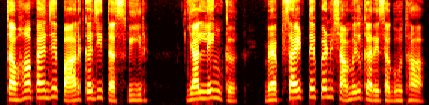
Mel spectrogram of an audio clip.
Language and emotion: Sindhi, neutral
